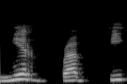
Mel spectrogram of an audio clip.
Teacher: نون completely گر رہا، را کی آواز نکل رہی ہے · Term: کمپلیٹ ادغام وداؤٹ غنہ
